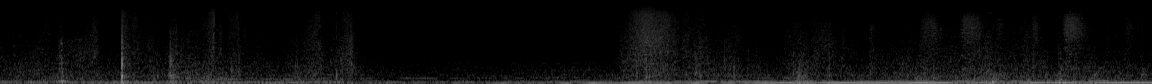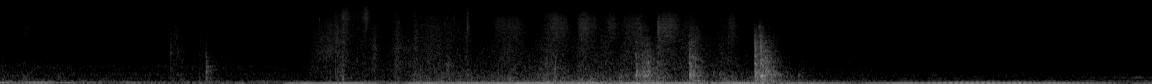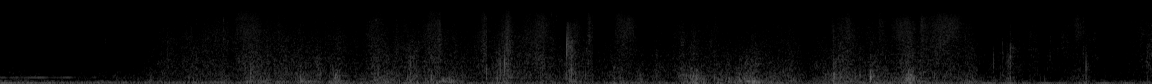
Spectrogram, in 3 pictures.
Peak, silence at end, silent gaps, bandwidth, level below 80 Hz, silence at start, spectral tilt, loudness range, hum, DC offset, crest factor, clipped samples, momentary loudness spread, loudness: -18 dBFS; 0 s; none; 16 kHz; -46 dBFS; 0 s; -4.5 dB/octave; 10 LU; none; under 0.1%; 26 dB; under 0.1%; 14 LU; -47 LUFS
